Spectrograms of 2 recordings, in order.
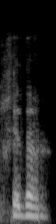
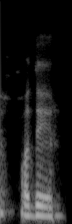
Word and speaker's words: خضر: دعات کے نیچے زیر، ہم الٹ بولتے ہیں، ہم بولتے ہیں خضر، اور وہ اتنا زبان پہ چڑھا ہوا ہے کہ اس کو بولنا مشکل لگتا ہے زبر کے ساتھ، لیکن صحیح تلفظ جو ہے اس لفظ کا ہے خضر، خاء کے اوپر زبر اور دعات کے نیچے زیر، خضر علیہ السلام۔ اور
